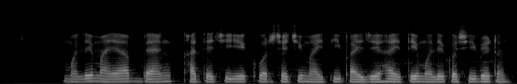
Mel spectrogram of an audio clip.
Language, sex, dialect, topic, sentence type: Marathi, male, Varhadi, banking, question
